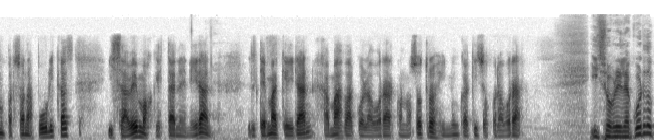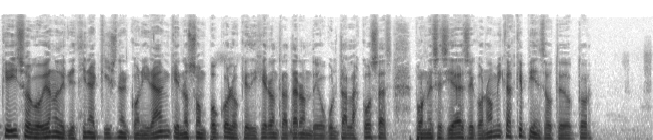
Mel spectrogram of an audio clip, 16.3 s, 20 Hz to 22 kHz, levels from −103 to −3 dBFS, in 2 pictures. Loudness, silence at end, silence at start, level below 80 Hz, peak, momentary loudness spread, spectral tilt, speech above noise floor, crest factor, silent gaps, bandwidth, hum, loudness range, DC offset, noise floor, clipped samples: -21 LUFS; 0.75 s; 0 s; -46 dBFS; 0 dBFS; 9 LU; -6.5 dB/octave; 40 dB; 22 dB; none; 14 kHz; none; 5 LU; under 0.1%; -61 dBFS; under 0.1%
